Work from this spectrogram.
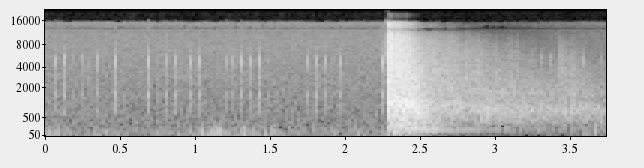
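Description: A single loud, close .44 Magnum gunshot cracks out after a stretch of quiet rustling and a faint repeating tone, then leaves a long echoing tail as it decays.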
